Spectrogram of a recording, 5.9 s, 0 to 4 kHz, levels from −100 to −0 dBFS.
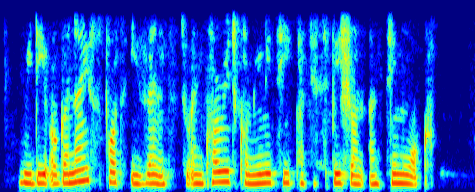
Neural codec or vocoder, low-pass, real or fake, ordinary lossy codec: none; 3.6 kHz; real; none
